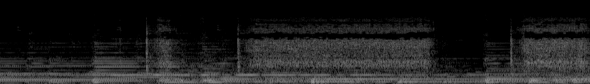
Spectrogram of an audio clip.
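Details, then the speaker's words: Feed-off-the-arm industrial sewing machine after fixing a shaking looper connecting rod that caused needle cutting and skip stitch: smooth, even stitching whir in bursts, no knocking or rattle; normal running. "ಏನು ಟಾಕ ಇಲ್ಲ ಏನು ಇಲ್ಲ ಮೂವಮೆಂಟ್ ಚೆನ್ನಾಗಿಐತೆ"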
